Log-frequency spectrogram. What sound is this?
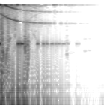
Short modulated oscillations, yet another variation. A computer processing unknown operations.Created with a simple Nord Modular patch.
nord, modulation, synth, effect, blip, bleep, digital, synthesis, robot, modular, beep, sound-design, fm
